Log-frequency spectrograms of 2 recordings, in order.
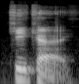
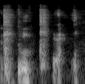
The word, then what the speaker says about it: Kike: And so how do you say Kike? Kike. Kike, gotcha. No N though in there, right? Correct, no N. Kike.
